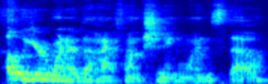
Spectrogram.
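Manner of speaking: ordinary talk, nothing marked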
